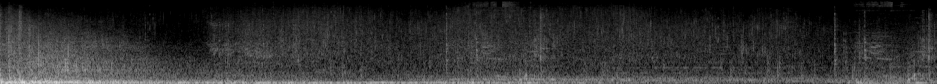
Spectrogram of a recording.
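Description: Confringo blasting spell exploding in Hogwarts Legacy, a loud booming blast at the start that decays into a long, rushing, rain-like roar of debris and rumble, fading slowly over several seconds with no talk.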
